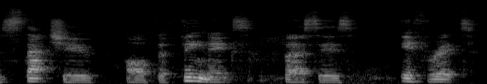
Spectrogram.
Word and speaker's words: Ifrit: of the Phoenix versus Ifrit, or Afrit, however you want to pronounce it. Choice is yours guys, but I prefer Ifrit.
